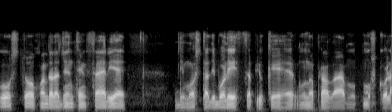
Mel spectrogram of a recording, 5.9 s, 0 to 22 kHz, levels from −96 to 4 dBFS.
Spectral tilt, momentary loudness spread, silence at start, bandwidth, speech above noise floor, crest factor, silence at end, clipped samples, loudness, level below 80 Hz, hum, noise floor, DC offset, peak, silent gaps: -5 dB/octave; 10 LU; 0 s; 8 kHz; 34 dB; 20 dB; 0 s; under 0.1%; -25 LUFS; -64 dBFS; none; -59 dBFS; under 0.1%; -6 dBFS; none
